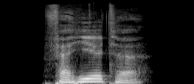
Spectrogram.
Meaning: first/third-person singular subjunctive II of verhalten
- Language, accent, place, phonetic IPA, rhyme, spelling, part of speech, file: German, Germany, Berlin, [fɛɐ̯ˈhiːltə], -iːltə, verhielte, verb, De-verhielte.ogg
